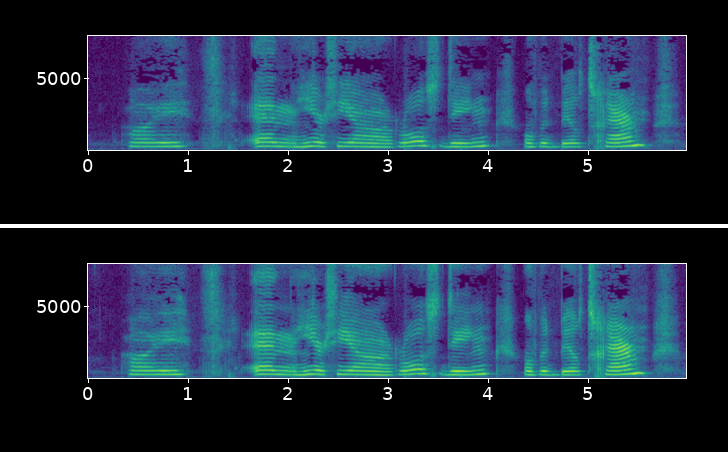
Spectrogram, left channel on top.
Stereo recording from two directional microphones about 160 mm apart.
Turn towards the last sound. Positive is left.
turn(degrees=-20)  # may be behind; listen again after turning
